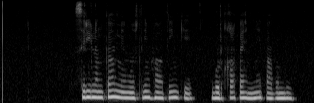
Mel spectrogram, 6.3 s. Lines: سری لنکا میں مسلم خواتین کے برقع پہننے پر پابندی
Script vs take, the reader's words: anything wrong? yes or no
yes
